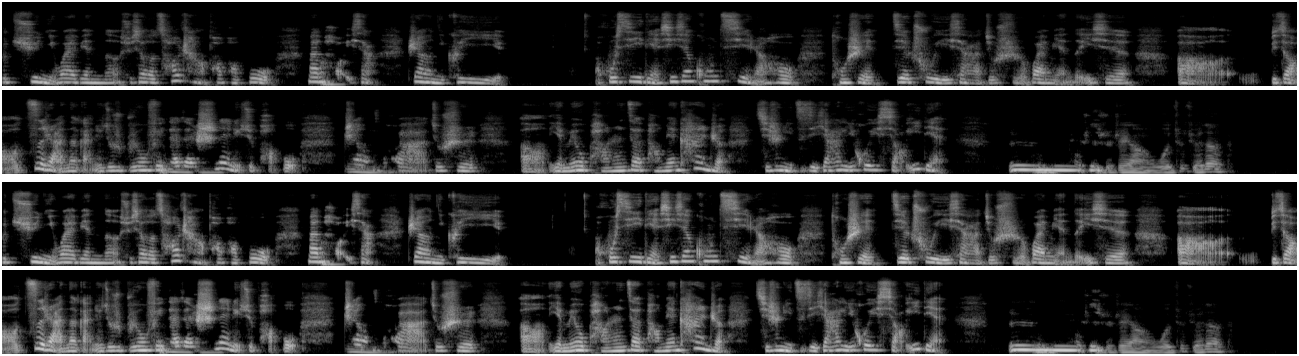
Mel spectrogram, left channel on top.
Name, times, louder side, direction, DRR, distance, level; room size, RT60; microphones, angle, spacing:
voice 1, 0.0-5.0 5.9-12.3 12.7-24.0, right 4 dB, 30° right, 0.3 m, -24 dB
voice 2, 14.5-14.8 16.4-16.8 23.2-23.4 23.7-25.3, equal, 70° left, 1.0 m, -33 dB
2.5 x 2.0 x 3.4 m
head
